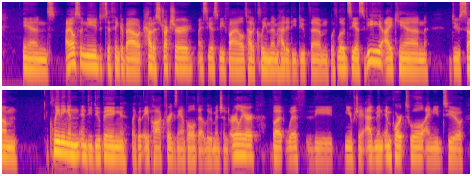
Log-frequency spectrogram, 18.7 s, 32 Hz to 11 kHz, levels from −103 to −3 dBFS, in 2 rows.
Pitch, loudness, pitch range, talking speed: 105 Hz, -25 LUFS, 100-115 Hz, 165 wpm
